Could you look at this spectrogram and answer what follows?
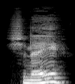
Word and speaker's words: Chennai: And then for mine, it's going to be Tokyo and Go ahead, pronounce it, Ed. You all looked at me like I know what I'm talking about. Chennai.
